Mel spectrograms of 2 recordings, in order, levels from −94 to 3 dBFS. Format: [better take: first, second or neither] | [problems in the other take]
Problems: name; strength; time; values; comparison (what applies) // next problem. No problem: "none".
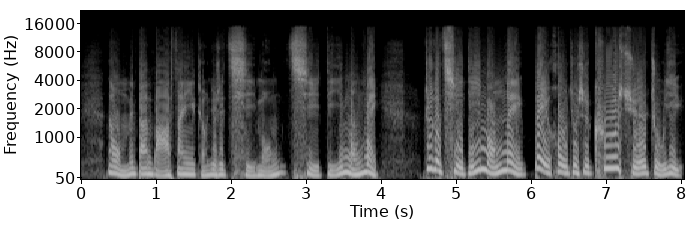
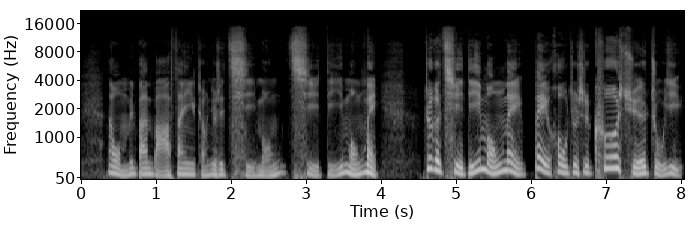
second | distortion; heavy; 21% of the sound clipped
